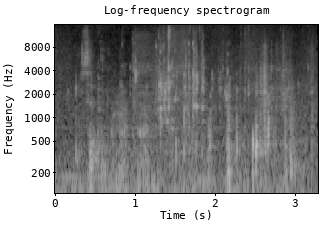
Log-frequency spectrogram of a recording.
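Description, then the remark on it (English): A drink is poured straight into someone's mouth: a few seconds of irregular wet splashing and gurgling, with sharper liquid bursts near the end, fairly loud over faint background murmur. “Let me waterfall that shit, bro.”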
